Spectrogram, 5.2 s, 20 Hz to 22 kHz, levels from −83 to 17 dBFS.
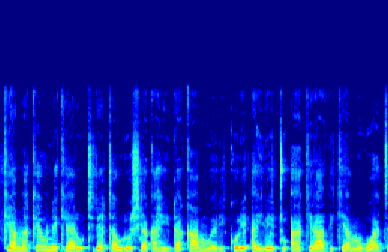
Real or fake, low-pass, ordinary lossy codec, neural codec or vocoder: real; 14.4 kHz; none; none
